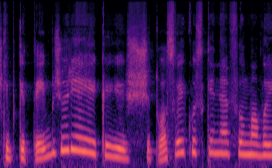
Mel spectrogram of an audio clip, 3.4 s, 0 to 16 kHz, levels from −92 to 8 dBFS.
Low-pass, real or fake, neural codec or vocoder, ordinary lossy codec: 14.4 kHz; real; none; Opus, 16 kbps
